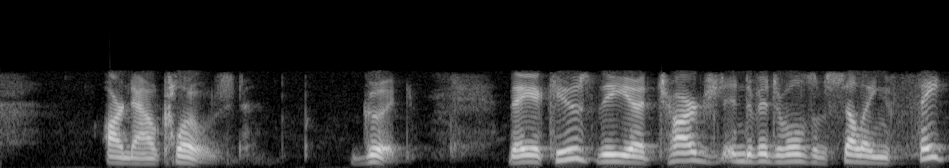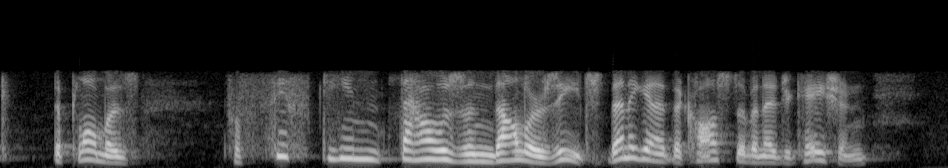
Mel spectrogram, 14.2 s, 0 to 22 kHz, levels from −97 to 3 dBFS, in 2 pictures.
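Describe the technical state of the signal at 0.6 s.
At 0.6 s the audio is intact, with nothing more than the narrow telephone band and faint level-following hiss of G.711 coding that carries the whole call.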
